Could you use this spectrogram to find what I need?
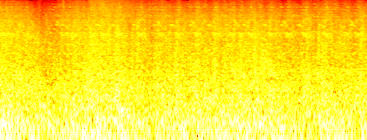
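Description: Loud impacts and blasts boom continuously.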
